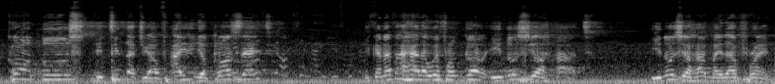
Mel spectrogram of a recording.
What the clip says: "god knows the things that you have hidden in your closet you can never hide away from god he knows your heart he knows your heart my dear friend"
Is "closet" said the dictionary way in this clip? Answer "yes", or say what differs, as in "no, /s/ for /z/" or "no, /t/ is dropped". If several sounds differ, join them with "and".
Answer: no, /l/ is dropped and /s/ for /z/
